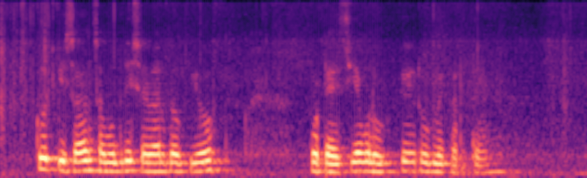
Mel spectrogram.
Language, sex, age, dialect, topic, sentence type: Hindi, male, 60-100, Kanauji Braj Bhasha, agriculture, statement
